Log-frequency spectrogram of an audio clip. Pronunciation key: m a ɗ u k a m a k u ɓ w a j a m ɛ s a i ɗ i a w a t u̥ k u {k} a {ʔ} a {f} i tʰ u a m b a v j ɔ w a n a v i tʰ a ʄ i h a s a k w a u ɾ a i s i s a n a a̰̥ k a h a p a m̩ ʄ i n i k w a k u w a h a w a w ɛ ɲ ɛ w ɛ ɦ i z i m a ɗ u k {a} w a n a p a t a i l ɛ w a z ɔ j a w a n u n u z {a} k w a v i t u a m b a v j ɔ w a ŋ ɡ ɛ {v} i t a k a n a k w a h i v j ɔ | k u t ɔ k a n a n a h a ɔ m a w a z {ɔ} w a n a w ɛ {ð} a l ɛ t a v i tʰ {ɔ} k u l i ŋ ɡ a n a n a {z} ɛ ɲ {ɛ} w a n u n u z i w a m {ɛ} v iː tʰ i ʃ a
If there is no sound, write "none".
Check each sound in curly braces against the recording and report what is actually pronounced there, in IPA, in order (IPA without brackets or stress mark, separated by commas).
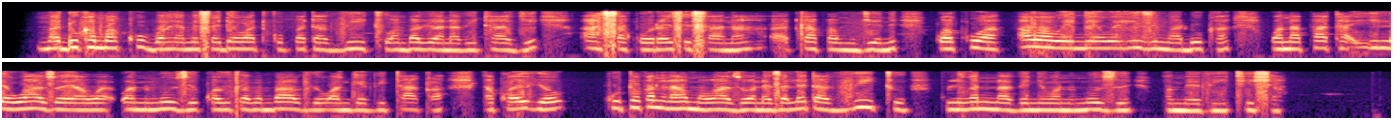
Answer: p, t, v, a, i, v, ɔ, z, u, v, ɛ, ɛ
